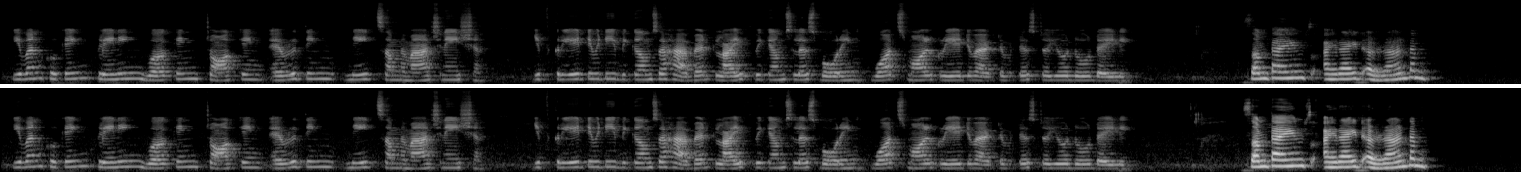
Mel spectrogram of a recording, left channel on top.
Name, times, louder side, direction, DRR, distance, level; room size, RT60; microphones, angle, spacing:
voice 1, 0.1-4.9 5.3-11.3, right 1 dB, 5° right, 0.5 m, -31 dB
voice 2, 12.5-14.3, right 7 dB, 90° right, 0.4 m, -19 dB
8.9 x 6.2 x 4.7 m
head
